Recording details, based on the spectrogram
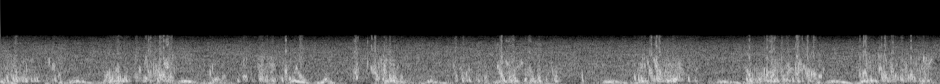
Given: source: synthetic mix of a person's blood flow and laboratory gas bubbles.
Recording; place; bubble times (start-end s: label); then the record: Doppler ultrasound of blood flow; precordium
0.00-0.68 s: bubbles
1.01-1.78 s: bubbles
2.07-2.17 s: bubbles
2.21-2.28 s: bubbles
2.37-3.11 s: bubbles
3.50-3.62 s: bubbles
3.65-4.09 s: bubbles
4.52-5.62 s: bubbles
5.79-5.87 s: bubbles
6.32-7.00 s: bubbles
7.43-8.28 s: bubbles
8.53-9.36 s: bubbles
From the record:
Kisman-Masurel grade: 444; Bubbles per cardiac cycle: continuous sound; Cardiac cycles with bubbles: 100%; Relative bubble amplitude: maximal (0.775 to 0.999); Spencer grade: 4 (maximum detectable bubble signal sounding continuously throughout systole and diastole of every cardiac period, and overriding the amplitude of the normal cardiac signals); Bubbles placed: only in the low amplitude regions of the cardiac cycle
